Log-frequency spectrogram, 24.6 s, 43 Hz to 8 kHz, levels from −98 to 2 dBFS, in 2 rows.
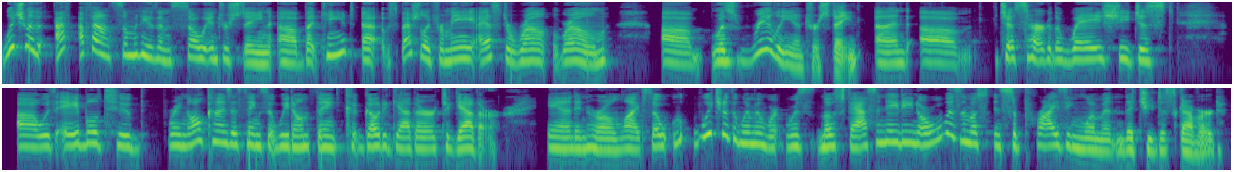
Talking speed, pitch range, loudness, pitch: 190 wpm, 180-225 Hz, -21 LUFS, 200 Hz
